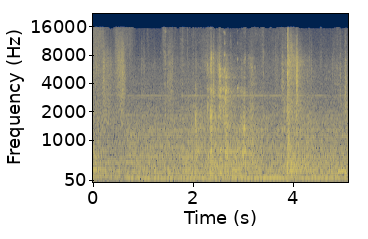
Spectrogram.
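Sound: door being opened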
